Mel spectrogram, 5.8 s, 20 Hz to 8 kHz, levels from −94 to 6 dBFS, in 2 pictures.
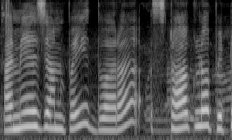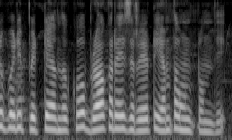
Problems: constant background noise, continuous background conversations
